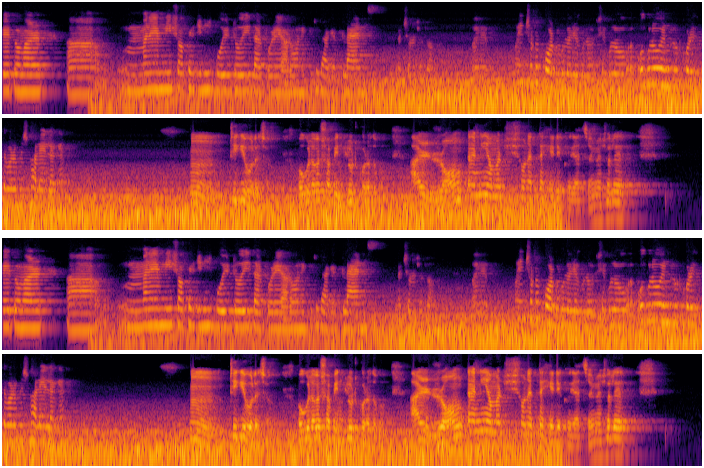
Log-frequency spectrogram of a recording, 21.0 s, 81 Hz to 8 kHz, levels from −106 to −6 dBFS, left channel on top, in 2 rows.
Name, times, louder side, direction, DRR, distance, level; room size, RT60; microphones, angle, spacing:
voice 1, 0.0-5.5 5.9-6.5 7.0-11.5 11.8-11.9, right 1 dB, 10° right, 5 dB, 0.6 m, -34 dB
sound 1, 1.3-18.9, left 1 dB, 85° left, 1.1 m, -31 dB
voice 2, 13.3-14.5 14.9-20.5, right 4 dB, 60° right, 8 dB, 1.0 m, -30 dB
19.5 x 14.5 x 3.7 m, 0.81 s
head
